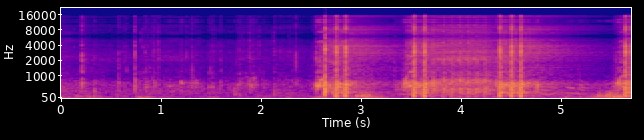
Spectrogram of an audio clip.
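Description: Airsoft electric rifle (M4 replica) firing short full-auto bursts: rapid clacking shots over a gearbox whir, in several bursts in the second half.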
